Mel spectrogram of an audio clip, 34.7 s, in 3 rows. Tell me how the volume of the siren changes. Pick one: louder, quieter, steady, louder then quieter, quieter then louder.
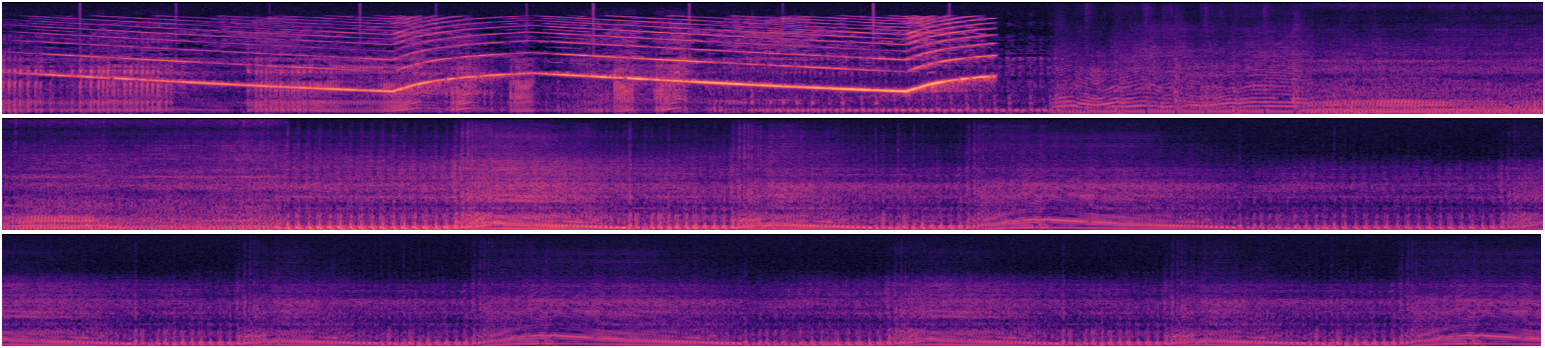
louder.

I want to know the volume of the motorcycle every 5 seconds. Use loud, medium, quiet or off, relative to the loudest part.
medium, medium, loud, loud, medium, medium, medium.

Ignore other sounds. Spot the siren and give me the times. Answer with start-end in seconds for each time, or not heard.
0.0-7.5.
